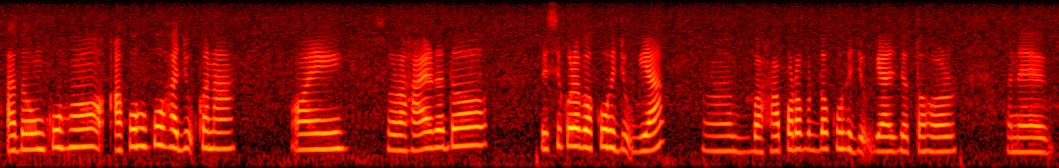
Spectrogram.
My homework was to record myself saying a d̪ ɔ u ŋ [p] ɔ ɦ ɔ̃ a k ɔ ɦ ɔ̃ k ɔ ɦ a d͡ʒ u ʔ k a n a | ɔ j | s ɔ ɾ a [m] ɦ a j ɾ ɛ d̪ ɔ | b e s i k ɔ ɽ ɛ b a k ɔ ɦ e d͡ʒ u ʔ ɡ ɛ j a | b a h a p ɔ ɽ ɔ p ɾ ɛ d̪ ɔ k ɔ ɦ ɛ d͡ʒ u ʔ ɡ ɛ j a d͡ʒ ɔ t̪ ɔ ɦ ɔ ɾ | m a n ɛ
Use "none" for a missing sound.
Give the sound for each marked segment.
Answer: k, none

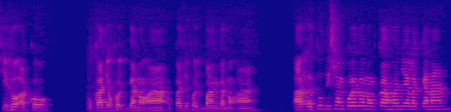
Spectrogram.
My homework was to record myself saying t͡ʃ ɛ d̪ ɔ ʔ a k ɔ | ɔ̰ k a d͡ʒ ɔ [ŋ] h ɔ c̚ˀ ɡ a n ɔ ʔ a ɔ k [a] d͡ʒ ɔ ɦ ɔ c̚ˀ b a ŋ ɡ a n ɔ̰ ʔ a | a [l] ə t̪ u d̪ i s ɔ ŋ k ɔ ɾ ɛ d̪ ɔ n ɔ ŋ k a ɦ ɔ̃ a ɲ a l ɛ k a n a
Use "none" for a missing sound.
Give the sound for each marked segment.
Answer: none, a, ɾ

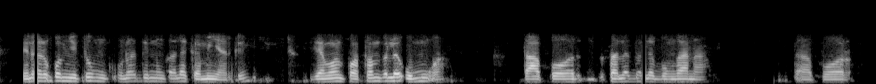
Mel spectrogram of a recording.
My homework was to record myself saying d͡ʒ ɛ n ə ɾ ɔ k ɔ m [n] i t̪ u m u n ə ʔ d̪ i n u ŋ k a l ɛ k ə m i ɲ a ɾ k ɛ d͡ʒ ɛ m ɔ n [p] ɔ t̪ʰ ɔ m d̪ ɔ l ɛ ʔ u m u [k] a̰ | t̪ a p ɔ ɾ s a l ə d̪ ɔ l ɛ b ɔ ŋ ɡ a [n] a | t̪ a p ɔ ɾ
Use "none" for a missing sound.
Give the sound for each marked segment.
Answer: ɲ, p, ʔ, n

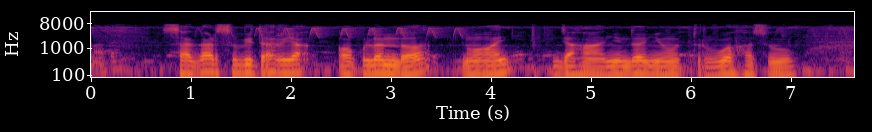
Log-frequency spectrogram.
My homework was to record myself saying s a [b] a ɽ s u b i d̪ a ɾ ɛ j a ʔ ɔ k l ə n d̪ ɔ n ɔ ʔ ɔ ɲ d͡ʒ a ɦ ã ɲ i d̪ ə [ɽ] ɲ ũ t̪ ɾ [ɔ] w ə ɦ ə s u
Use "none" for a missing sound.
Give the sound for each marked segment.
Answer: ɡ, none, u

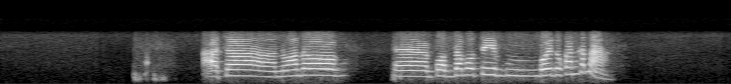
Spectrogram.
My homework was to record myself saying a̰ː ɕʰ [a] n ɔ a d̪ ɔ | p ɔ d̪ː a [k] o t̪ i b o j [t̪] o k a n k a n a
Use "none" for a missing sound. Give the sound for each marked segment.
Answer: a, p, d̪

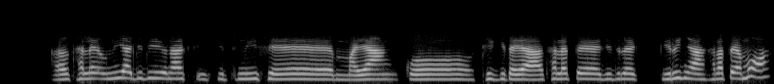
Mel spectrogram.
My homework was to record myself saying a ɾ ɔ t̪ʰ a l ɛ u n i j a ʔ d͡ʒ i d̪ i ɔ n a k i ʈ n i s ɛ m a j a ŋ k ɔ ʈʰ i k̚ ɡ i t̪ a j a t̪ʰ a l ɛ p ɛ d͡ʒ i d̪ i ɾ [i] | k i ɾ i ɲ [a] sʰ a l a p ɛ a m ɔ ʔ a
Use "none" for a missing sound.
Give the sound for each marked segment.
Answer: ɛ, a

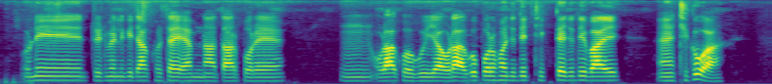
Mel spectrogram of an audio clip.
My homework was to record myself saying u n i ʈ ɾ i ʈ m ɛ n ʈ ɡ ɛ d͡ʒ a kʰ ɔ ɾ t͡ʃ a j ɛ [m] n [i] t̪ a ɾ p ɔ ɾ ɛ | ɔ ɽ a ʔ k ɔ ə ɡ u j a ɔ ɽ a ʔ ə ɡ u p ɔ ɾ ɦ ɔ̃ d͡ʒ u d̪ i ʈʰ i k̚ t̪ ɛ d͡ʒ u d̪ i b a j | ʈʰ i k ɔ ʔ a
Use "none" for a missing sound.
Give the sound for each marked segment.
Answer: m, a

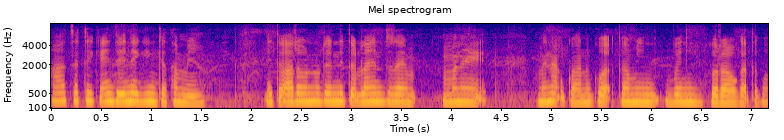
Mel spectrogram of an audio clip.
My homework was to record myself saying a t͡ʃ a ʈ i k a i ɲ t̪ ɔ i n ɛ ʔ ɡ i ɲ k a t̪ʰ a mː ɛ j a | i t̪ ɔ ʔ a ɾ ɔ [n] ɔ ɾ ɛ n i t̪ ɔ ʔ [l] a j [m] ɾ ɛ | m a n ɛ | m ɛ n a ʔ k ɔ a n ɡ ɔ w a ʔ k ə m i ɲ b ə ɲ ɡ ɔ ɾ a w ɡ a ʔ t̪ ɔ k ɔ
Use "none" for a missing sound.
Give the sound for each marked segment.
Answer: n, l, n

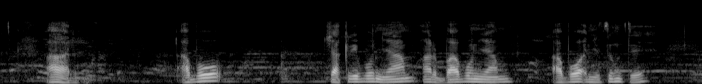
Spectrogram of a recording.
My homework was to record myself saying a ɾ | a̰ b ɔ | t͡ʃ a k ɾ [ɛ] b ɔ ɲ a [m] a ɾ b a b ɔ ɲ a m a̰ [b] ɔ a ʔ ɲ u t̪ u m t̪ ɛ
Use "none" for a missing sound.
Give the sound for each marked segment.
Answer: i, m, b

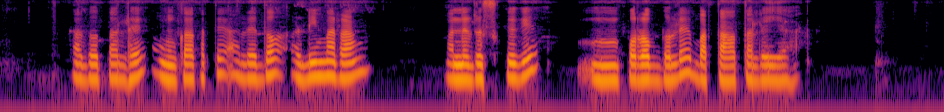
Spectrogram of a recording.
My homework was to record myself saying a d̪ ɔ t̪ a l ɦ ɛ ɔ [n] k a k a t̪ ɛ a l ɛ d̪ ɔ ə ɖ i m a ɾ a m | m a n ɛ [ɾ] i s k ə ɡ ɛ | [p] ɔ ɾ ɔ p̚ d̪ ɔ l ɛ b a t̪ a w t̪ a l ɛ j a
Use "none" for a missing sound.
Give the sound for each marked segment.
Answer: ŋ, ɾ, p

